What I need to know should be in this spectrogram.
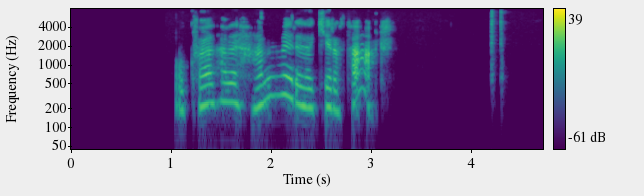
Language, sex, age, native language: Icelandic, female, 40-49, Icelandic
